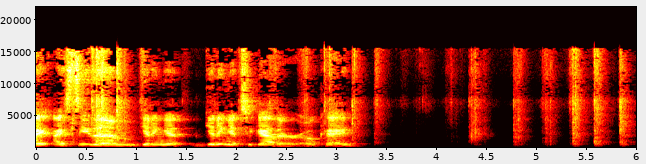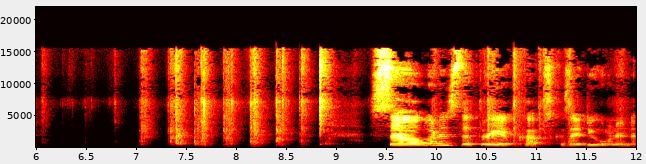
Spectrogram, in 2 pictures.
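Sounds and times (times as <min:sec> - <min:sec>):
cards being shuffled: 0:00.0 - 0:01.1, 0:02.1 - 0:09.1.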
